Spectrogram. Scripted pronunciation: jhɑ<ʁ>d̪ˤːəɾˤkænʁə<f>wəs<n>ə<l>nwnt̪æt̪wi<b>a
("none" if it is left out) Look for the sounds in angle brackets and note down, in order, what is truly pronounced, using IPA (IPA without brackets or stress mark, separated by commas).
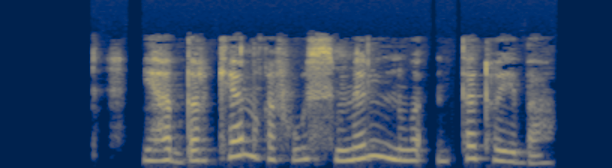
none, f, m, l, b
